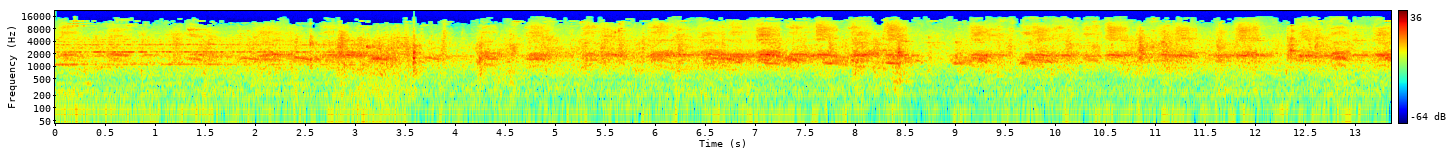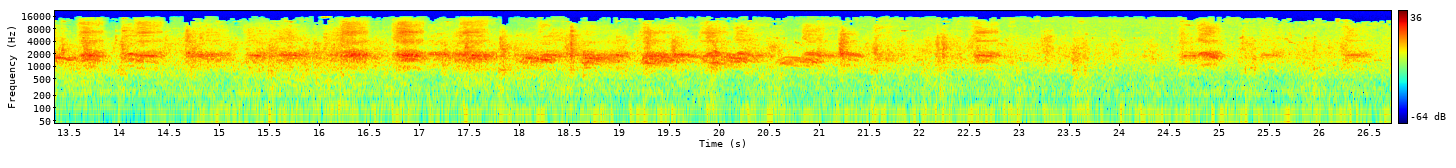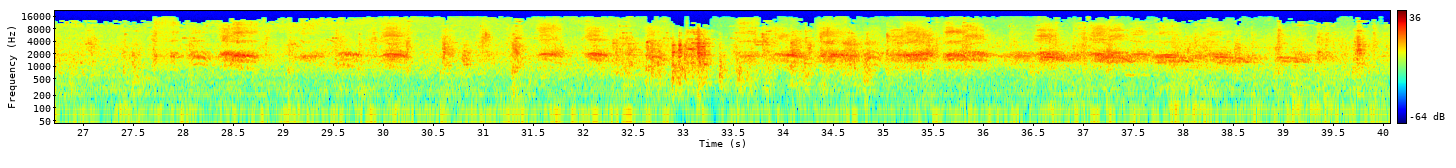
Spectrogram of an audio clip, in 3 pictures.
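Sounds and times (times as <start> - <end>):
freight train rumbling: 0.0 - 40.0
train wheels screeching: 0.0 - 40.0.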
